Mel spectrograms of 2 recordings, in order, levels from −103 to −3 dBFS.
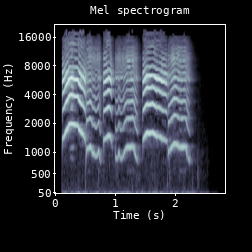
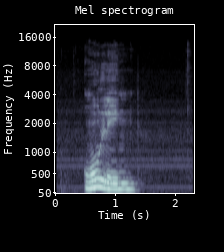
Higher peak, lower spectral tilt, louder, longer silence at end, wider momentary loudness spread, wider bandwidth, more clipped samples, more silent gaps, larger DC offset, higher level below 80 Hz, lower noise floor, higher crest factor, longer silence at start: first, -2 dBFS vs -14 dBFS; second, 8.5 dB/octave vs -9 dB/octave; first, -14 LUFS vs -27 LUFS; second, 0.6 s vs 1 s; first, 14 LU vs 11 LU; first, 19 kHz vs 8.8 kHz; neither; neither; neither; first, -64 dBFS vs -76 dBFS; second, -47 dBFS vs -66 dBFS; about the same, 16 dB vs 16 dB; second, 0.1 s vs 0.5 s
